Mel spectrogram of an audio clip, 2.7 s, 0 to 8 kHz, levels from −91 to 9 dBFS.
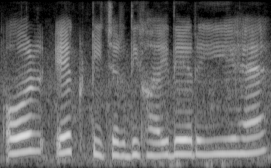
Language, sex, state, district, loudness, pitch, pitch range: Hindi, female, Uttar Pradesh, Saharanpur, -16 LUFS, 255 Hz, 240-275 Hz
